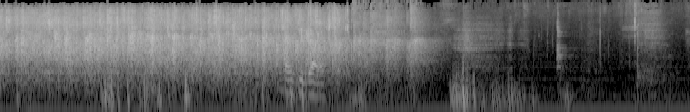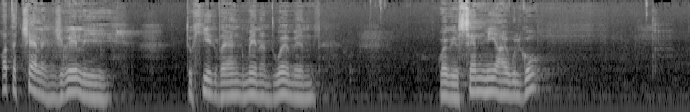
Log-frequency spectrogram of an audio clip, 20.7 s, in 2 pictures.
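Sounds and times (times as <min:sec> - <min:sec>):
audience applause: 0:00.0 - 0:06.6
speech: 0:10.5 - 0:12.1, 0:13.2 - 0:15.2, 0:17.0 - 0:18.5.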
